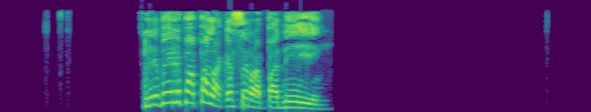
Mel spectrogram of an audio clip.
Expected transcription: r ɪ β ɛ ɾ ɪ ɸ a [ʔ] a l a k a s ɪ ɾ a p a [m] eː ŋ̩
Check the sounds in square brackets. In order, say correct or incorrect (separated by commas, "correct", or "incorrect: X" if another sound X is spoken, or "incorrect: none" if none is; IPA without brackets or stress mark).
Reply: incorrect: p, incorrect: n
